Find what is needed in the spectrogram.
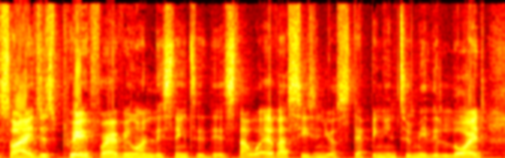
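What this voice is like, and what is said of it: Raspy, hoarse voice. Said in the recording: “my throat is raspy.”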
